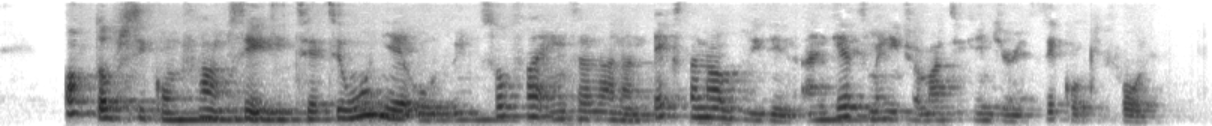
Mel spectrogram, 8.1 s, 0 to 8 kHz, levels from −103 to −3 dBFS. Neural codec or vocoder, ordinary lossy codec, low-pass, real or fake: codec, 16 kHz, 6 kbps, DAC; MP3, 48 kbps; 7.2 kHz; fake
